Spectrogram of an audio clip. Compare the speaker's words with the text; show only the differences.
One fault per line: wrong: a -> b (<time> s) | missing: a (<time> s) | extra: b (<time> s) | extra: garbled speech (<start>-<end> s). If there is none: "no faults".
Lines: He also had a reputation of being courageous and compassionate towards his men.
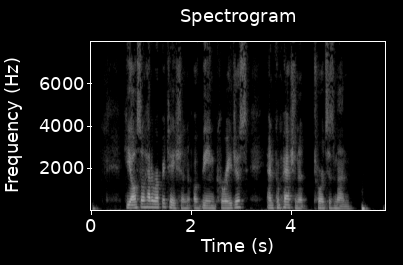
no faults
